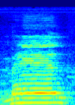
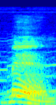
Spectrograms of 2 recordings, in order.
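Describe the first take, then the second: First: The pitch rises from a high level. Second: The pitch falls sharply from high to low. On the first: "Chinese has a high rising tone similar to ours" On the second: "And Chinese has a falling tone"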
